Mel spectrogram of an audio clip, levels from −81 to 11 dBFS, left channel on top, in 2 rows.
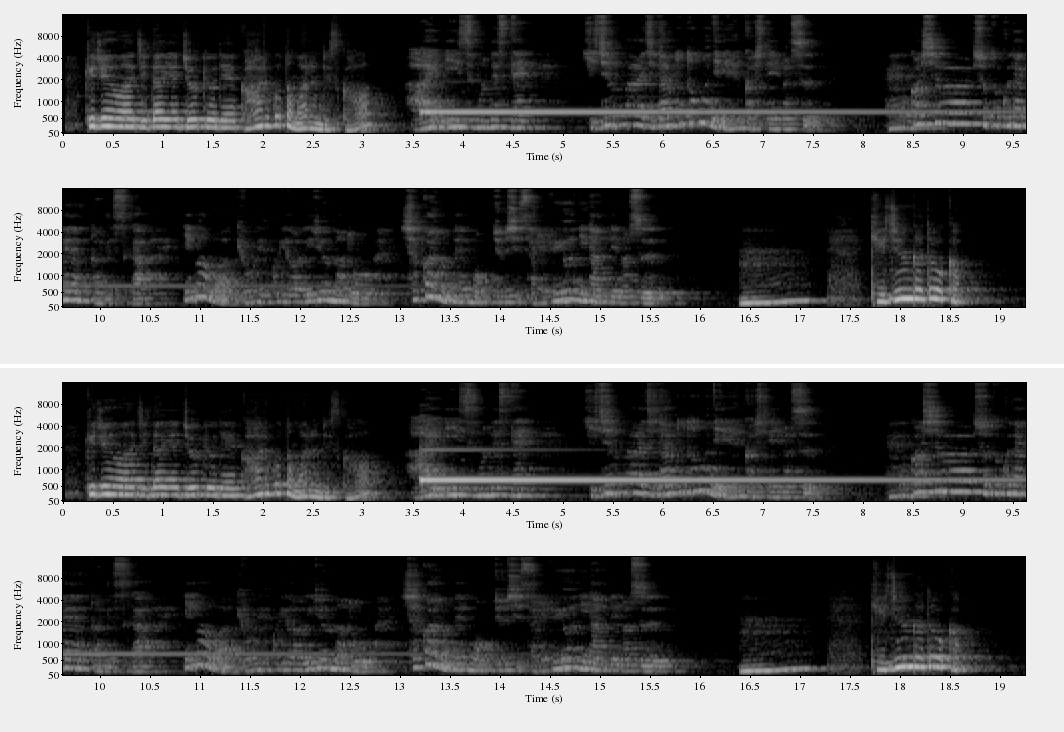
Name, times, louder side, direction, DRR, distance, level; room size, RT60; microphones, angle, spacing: voice 1, 0.2-3.1 8.2-8.6 16.4-18.6, left 2 dB, 40° left, 7 dB, 0.5 m, -25 dB
voice 2, 3.4-4.9 5.2-7.5 8.3-15.6, left 1 dB, 80° left, -6 dB, 2.9 m, -35 dB
sound 1, 3.6-10.6, right 7 dB, 45° right, 0.4 m, -29 dB
13.5 x 8.7 x 2.9 m, 0.97 s
head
